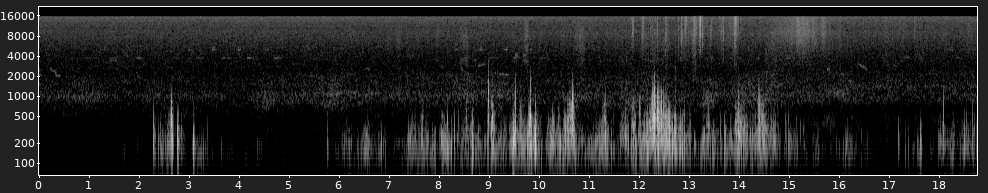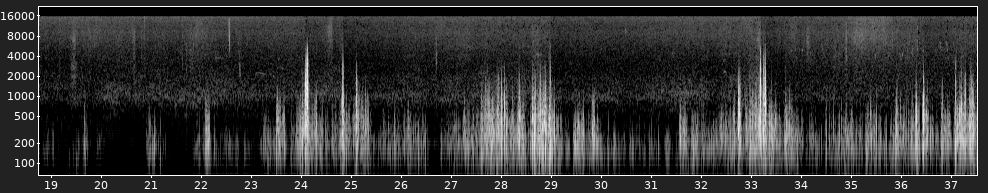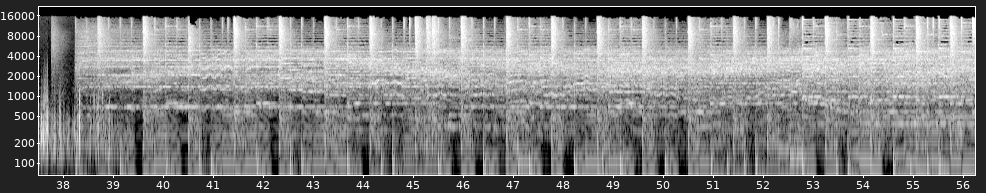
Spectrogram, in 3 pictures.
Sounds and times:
Outside, rural or natural: 0.0 - 56.2.

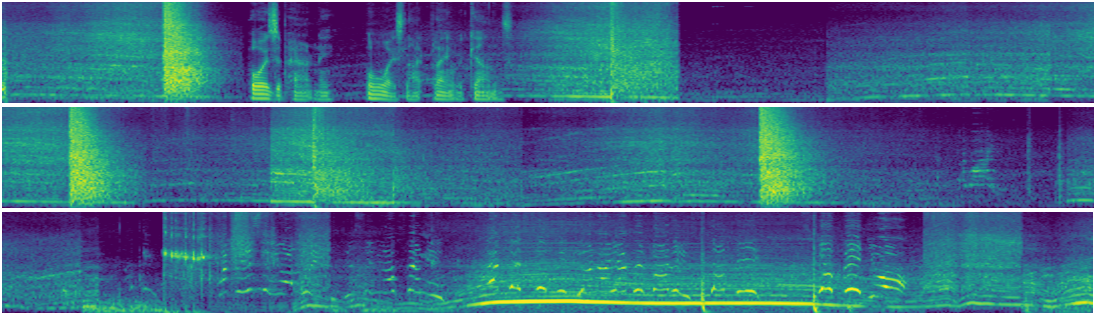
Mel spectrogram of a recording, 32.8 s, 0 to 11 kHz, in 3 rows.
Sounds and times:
Accelerating, revving, vroom: 0.0 - 2.2, 4.1 - 6.8, 8.2 - 19.3, 21.5 - 22.8, 24.7 - 32.7
Medium engine (mid frequency): 0.0 - 32.7
Vehicle: 0.0 - 32.7
Speech: 24.0 - 29.4.

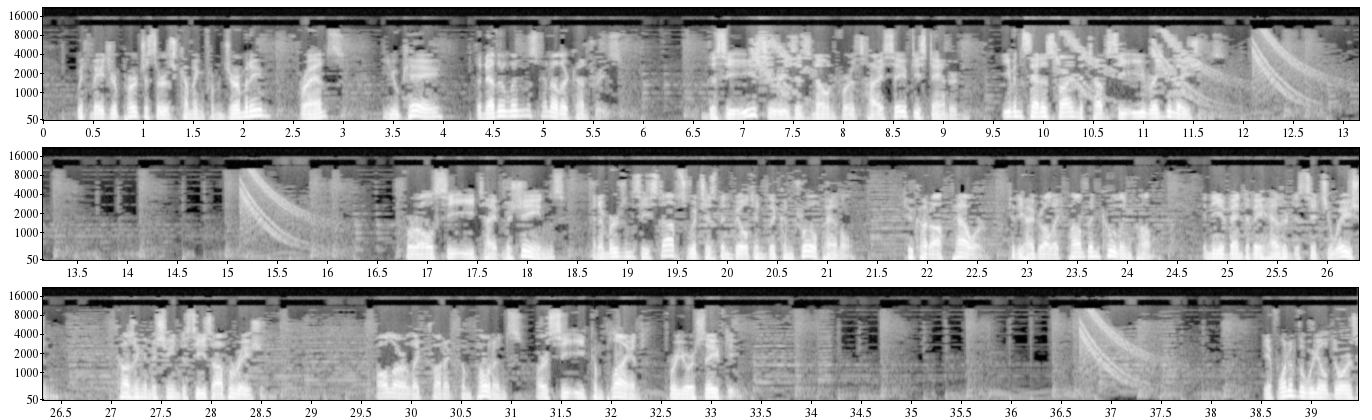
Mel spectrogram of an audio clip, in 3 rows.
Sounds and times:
Music: 0.0 - 39.4
Speech: 0.4 - 5.8, 6.6 - 11.8, 16.8 - 28.6, 29.6 - 33.4, 38.5 - 39.4.

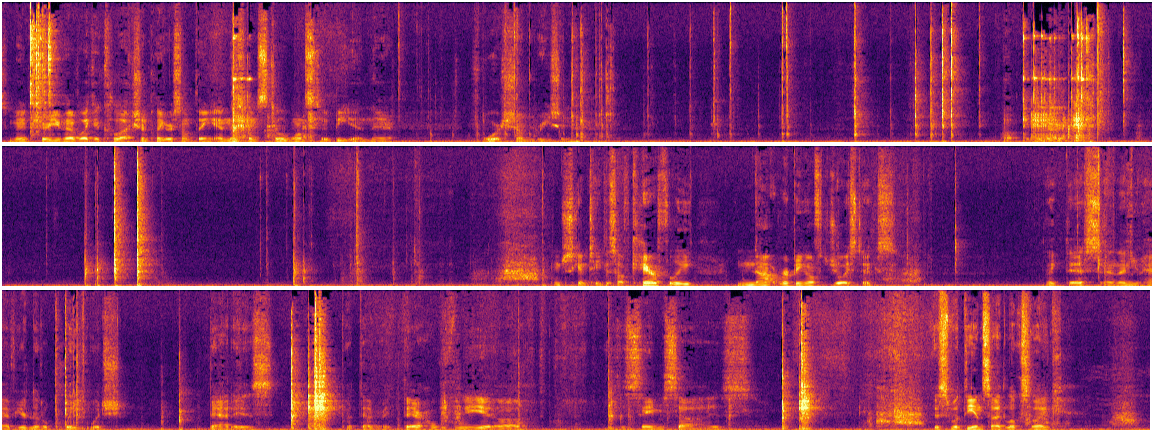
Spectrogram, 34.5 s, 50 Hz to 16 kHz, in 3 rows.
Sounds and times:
Speech: 0.0 - 4.0, 4.7 - 5.9, 10.0 - 10.8, 17.0 - 20.5, 21.9 - 24.3, 25.1 - 25.8, 26.4 - 28.3, 29.1 - 30.5, 32.3 - 33.7.

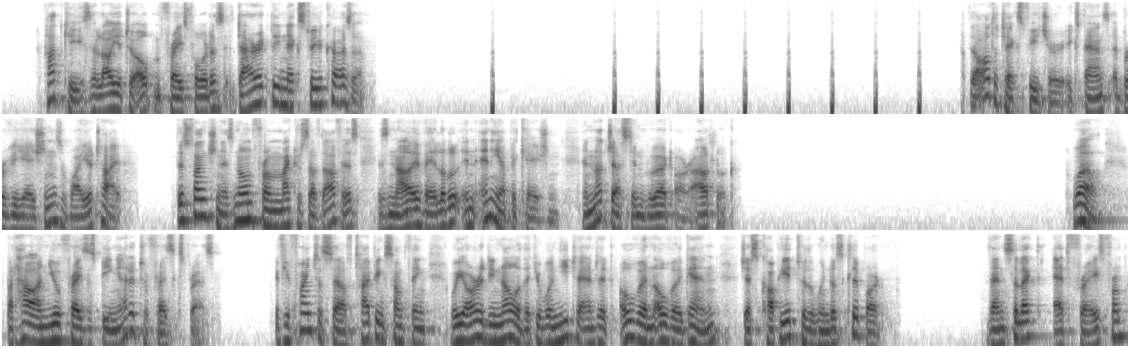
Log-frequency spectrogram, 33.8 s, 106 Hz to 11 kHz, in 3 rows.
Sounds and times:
Speech: 0.4 - 3.8, 9.6 - 18.7, 21.9 - 31.4, 32.4 - 33.7.

